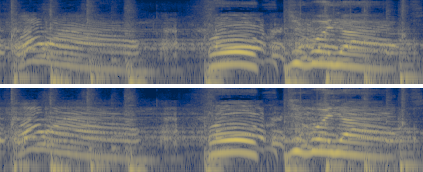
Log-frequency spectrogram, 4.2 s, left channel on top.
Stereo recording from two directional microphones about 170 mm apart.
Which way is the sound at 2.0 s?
Centre (ahead or behind).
